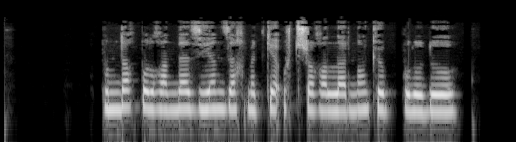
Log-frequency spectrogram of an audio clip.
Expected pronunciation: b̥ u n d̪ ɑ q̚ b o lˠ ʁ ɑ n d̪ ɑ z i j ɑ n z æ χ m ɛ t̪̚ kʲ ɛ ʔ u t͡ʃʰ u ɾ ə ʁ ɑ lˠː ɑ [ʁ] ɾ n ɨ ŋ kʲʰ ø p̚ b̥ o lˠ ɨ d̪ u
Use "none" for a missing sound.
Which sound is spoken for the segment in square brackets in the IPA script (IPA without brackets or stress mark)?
none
